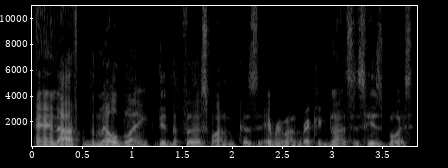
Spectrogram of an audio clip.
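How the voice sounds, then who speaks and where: A man talking as a guest on a podcast, an animated storyteller who often laughs while explaining cartoon voice history. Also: low-pitched, normal speed, no room sound, clean studio sound. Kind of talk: casual podcast conversation.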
